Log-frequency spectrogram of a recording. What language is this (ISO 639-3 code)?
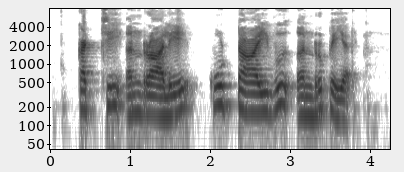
tam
